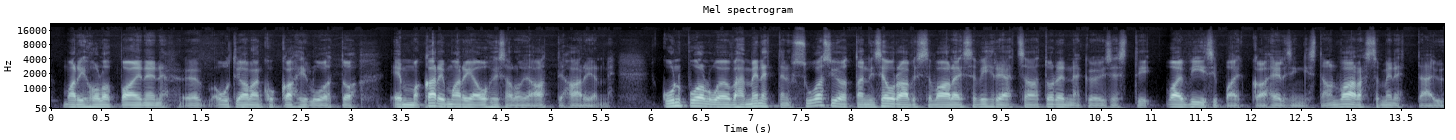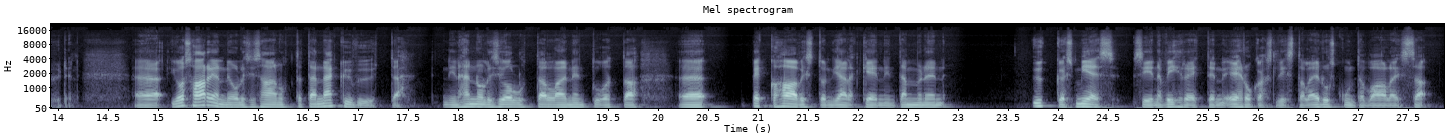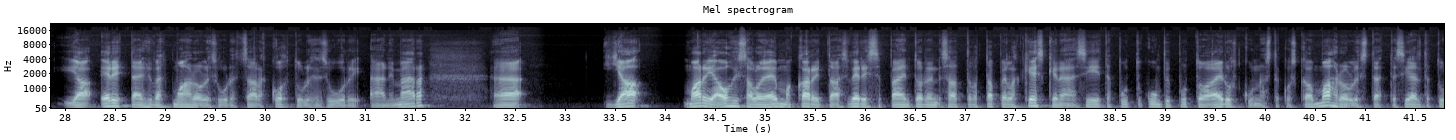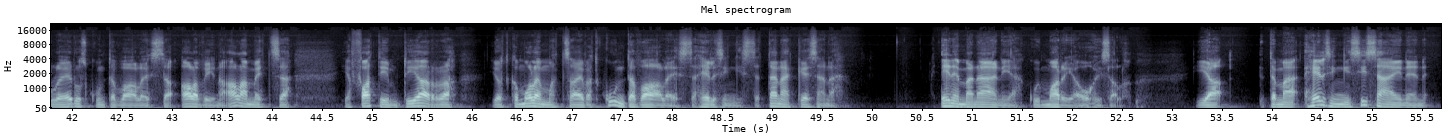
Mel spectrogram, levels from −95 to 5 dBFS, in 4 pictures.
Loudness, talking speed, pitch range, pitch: -23 LUFS, 115 wpm, 90-105 Hz, 95 Hz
